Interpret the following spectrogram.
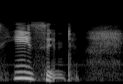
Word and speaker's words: hastened: And here T is silent, so we pronounce it as hastened.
